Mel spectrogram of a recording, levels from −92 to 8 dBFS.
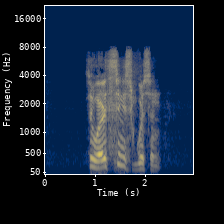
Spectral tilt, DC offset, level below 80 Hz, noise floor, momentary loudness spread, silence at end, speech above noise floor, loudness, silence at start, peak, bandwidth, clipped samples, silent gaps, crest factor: -2 dB/octave; under 0.1%; -76 dBFS; -82 dBFS; 13 LU; 0.7 s; 62 dB; -19 LUFS; 0.85 s; -2 dBFS; 8.2 kHz; under 0.1%; none; 20 dB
